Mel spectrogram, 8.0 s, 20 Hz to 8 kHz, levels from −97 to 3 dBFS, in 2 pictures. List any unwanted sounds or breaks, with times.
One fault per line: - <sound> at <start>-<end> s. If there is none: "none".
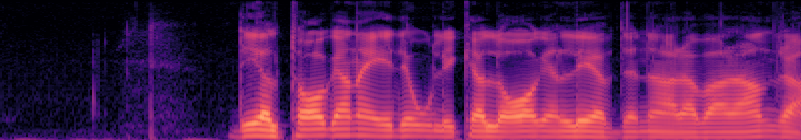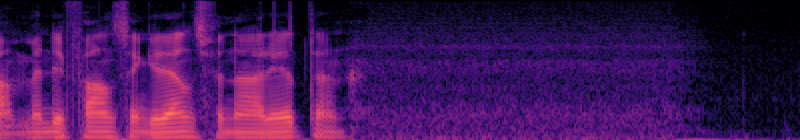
none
